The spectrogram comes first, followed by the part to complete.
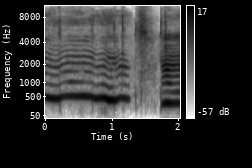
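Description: A voice humming or singing long held notes: one high sustained note that breaks off about a second in, then a lower held note starting just before the end.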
